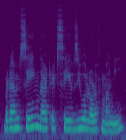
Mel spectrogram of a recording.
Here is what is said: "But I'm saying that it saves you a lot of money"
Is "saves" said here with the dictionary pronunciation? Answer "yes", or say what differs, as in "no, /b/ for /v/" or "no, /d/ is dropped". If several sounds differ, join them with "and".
yes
